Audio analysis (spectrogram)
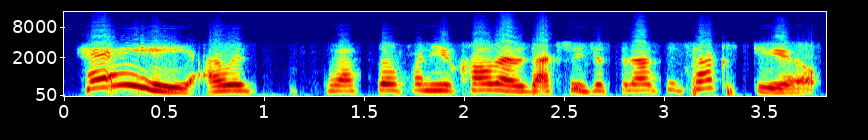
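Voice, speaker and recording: A woman's voice: sits high, big pitch swings, fast, no room sound. A woman chatting casually over the phone on a radio show. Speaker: person called on phone. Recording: muffled radio phone line, dry.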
